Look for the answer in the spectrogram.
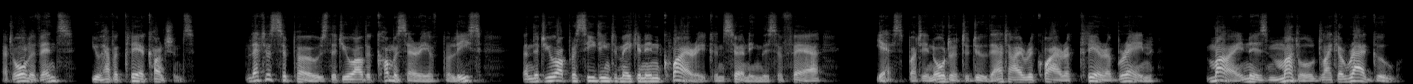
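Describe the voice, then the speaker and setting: A man voicing a cocky but rattled gentleman thief who talks to himself in a theatrical, self-mocking way in an audiobook. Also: fairly low pitch, sing-song, a little fast. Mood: agitated self-reasoning.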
